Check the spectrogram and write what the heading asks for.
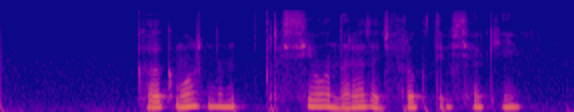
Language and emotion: Russian, neutral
